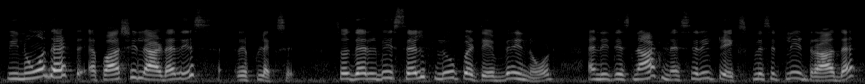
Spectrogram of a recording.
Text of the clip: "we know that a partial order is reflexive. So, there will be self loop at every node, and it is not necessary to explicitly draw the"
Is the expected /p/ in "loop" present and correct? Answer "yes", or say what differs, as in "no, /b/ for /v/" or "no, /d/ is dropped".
yes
